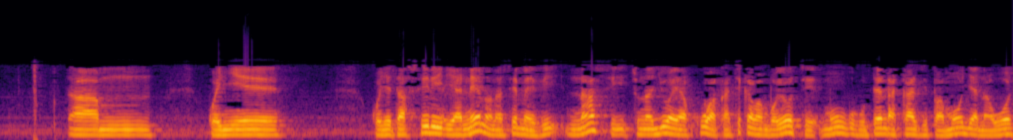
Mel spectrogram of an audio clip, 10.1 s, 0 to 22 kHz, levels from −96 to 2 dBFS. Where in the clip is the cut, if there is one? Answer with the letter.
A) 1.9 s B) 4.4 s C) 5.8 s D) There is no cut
B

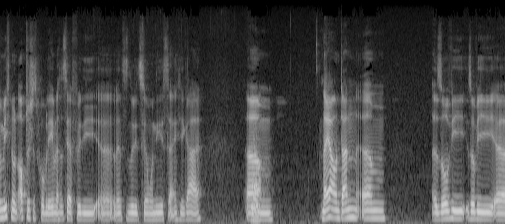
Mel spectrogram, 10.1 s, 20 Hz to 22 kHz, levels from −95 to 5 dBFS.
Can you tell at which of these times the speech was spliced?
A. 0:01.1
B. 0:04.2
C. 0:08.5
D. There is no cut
D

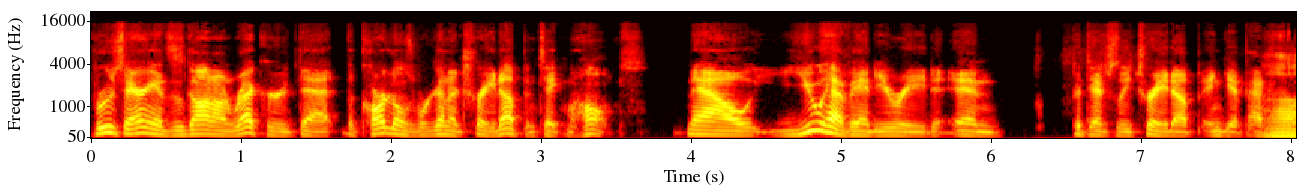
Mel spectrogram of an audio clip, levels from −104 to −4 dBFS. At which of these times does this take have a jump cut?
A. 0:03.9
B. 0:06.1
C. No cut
A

